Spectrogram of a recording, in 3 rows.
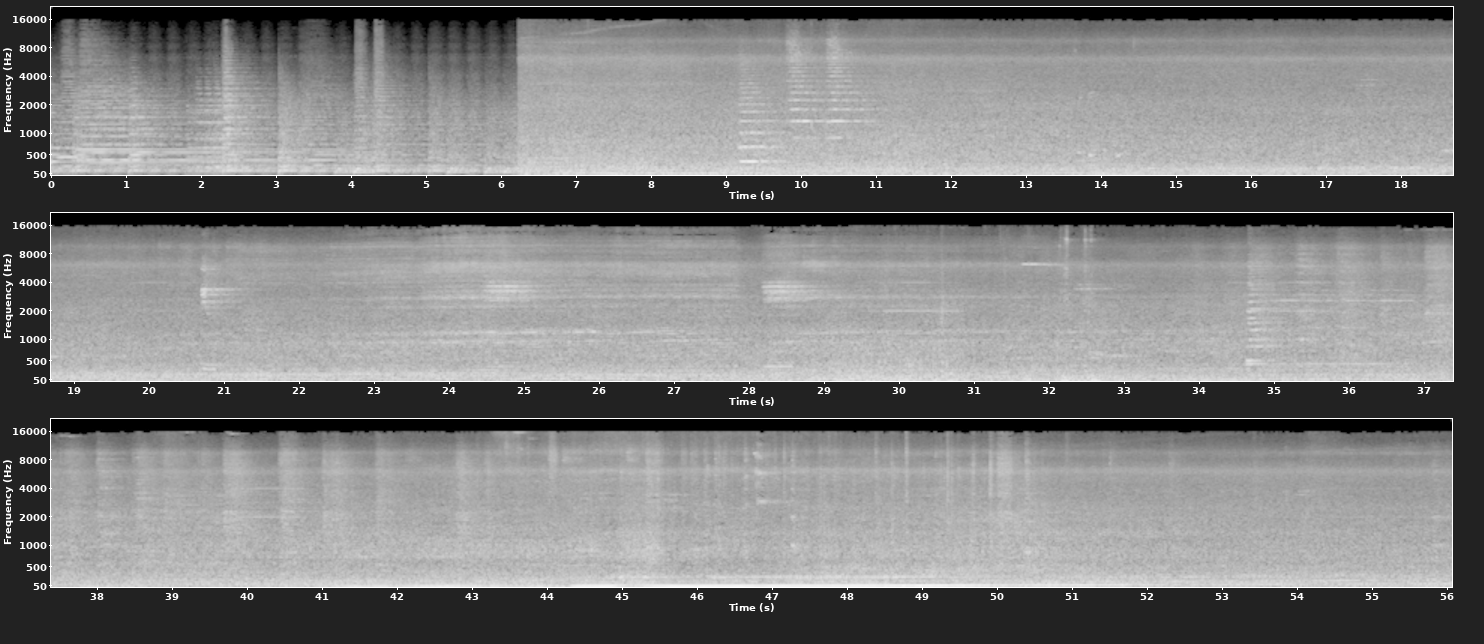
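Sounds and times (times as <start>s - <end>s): highway traffic: 0.0s - 56.0s
vehicle horn toots: 9.2s - 11.0s, 20.7s - 21.4s, 24.1s - 26.2s, 28.2s - 30.9s, 34.6s - 36.9s.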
